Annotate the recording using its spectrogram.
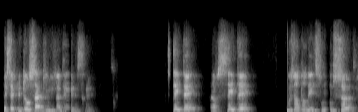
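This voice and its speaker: French-speaking man lecturing in echoey room. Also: mid-range voice. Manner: lively, rhetorical questions answered himself. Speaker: university lecturer. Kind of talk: classroom lecture. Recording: muffled, echoey classroom.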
